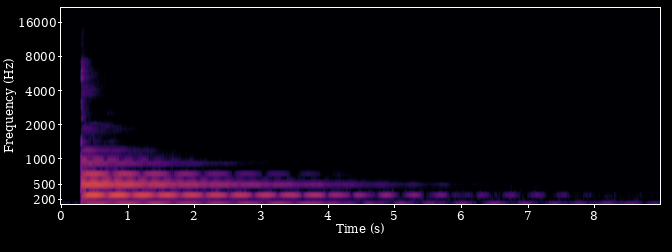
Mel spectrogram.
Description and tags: knock pot cover 1
test my recorder by cellphone and pot cover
